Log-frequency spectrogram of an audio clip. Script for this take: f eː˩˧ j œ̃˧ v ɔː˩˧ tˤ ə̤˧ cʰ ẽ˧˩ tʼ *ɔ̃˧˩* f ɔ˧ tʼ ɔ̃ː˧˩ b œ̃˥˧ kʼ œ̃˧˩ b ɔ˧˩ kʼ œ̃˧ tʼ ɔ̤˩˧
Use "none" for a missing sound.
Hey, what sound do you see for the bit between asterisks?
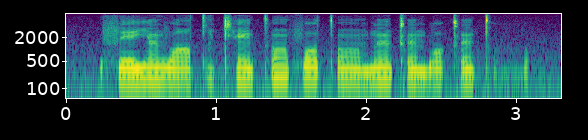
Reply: ɔ̃˥˧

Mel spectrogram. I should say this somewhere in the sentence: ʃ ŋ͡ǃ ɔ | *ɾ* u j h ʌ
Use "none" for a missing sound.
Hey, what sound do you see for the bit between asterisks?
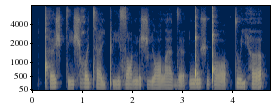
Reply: t̪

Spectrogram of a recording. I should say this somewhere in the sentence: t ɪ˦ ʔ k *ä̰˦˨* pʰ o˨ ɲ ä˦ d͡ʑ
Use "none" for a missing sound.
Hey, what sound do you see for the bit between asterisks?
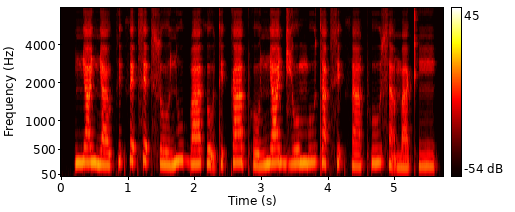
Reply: ä˦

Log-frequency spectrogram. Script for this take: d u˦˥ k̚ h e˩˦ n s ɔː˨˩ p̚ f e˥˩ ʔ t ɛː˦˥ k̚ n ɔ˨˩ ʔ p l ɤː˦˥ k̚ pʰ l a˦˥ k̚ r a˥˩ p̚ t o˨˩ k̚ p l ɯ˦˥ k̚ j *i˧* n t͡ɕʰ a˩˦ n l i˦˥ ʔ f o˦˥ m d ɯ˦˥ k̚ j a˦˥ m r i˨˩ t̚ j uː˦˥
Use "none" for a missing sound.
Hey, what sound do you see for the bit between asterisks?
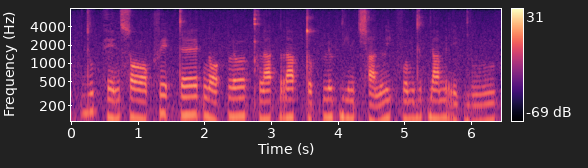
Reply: i˧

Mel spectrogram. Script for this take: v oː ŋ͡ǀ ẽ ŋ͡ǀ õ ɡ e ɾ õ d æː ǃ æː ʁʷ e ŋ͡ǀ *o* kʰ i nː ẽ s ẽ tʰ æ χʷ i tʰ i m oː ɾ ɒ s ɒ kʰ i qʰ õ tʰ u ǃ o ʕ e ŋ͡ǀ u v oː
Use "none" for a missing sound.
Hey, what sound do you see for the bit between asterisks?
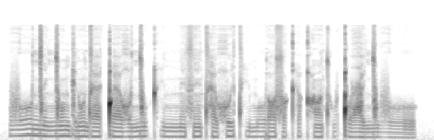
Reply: u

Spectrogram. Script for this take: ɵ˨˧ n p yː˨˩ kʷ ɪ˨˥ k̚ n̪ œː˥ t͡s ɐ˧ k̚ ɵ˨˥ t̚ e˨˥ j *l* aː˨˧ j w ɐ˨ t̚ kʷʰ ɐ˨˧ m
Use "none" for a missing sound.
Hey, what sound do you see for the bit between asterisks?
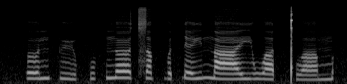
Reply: n̪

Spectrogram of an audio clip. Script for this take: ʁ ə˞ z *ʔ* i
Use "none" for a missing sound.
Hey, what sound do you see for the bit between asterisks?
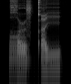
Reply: qʼ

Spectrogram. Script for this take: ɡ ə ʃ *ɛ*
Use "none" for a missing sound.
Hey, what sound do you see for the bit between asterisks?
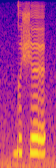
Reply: ɛ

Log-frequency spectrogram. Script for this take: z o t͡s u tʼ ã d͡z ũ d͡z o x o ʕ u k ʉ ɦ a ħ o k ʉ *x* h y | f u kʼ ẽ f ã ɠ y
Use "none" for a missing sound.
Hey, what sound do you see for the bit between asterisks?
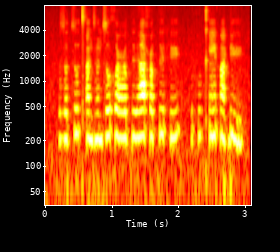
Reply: none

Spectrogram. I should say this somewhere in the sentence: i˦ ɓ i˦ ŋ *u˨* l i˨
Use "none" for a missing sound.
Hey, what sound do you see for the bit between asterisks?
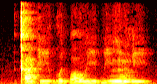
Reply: ũ˨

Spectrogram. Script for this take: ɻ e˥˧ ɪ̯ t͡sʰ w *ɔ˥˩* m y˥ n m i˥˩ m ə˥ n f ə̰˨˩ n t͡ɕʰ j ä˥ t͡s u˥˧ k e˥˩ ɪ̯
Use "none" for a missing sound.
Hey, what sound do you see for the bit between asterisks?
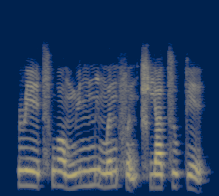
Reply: ɔ˥˩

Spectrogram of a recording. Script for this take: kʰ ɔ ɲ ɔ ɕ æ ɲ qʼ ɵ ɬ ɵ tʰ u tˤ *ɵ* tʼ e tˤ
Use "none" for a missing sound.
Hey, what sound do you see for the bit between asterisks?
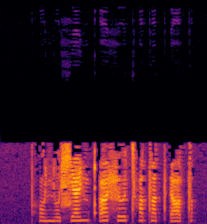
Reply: ɵ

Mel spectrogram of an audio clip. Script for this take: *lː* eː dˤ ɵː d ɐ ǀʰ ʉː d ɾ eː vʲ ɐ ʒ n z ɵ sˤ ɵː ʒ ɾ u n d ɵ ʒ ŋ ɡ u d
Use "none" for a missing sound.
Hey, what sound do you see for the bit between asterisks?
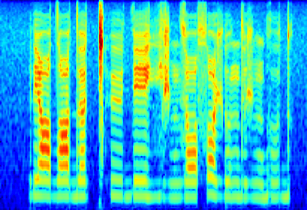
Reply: ɾ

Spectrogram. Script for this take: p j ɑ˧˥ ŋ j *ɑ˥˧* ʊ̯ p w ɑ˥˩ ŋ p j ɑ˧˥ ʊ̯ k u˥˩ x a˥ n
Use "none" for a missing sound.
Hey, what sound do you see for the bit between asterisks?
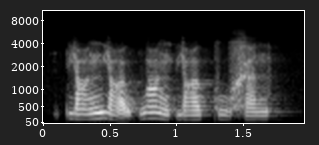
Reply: ɑ̰˨˩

